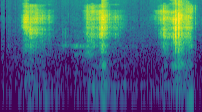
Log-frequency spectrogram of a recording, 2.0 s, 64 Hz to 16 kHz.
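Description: Faint, short crunching scrapes, three in a row about two-thirds of a second apart: the blade of a Blackwing Two-Step Long Point hand sharpener shaving the wood of a Blackwing 602 pencil as the pencil is turned in it.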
